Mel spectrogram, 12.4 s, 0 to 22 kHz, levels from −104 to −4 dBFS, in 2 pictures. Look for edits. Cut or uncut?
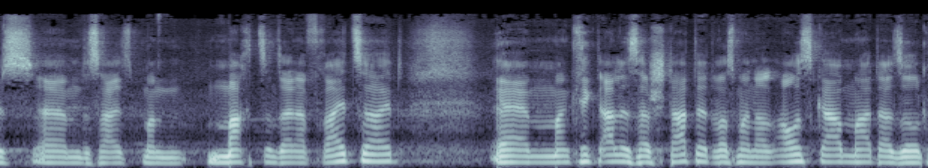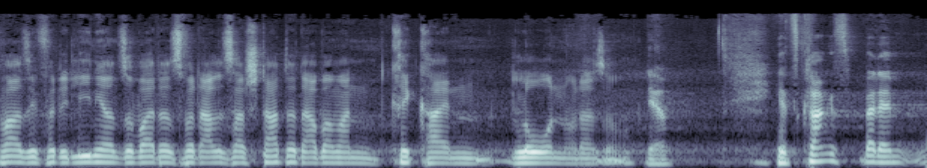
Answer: cut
